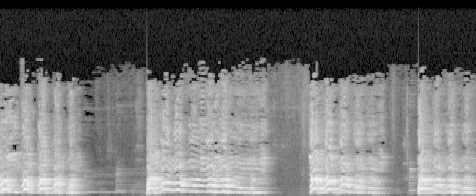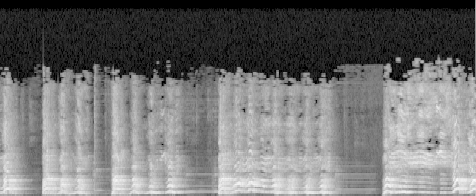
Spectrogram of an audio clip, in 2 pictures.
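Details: Giant schnauzer howling in a series of wavering, harmonic-rich bouts of two to three seconds each, separated by short silences, with pitch sliding up and down between howls.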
